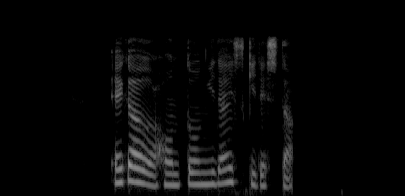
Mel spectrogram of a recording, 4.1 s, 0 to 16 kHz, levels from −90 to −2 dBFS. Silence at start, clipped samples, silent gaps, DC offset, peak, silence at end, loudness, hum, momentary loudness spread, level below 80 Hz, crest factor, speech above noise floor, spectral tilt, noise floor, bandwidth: 1.1 s; under 0.1%; none; under 0.1%; -32 dBFS; 1.15 s; -48 LUFS; none; 7 LU; under -90 dBFS; 20 dB; over 42 dB; -2.5 dB/octave; under -90 dBFS; 8 kHz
